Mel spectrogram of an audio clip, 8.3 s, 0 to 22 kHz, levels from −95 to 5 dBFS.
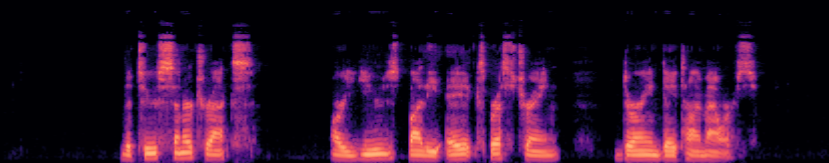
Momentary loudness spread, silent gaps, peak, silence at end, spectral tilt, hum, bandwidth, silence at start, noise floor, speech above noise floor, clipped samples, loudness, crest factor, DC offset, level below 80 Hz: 9 LU; none; -2 dBFS; 0.75 s; -4.5 dB/octave; none; 9.4 kHz; 1.2 s; -87 dBFS; 70 dB; under 0.1%; -18 LUFS; 18 dB; under 0.1%; -68 dBFS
